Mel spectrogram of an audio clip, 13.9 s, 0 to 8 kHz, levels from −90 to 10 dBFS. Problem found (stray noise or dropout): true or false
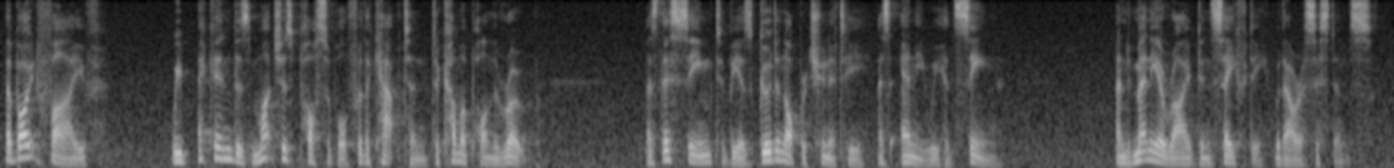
true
